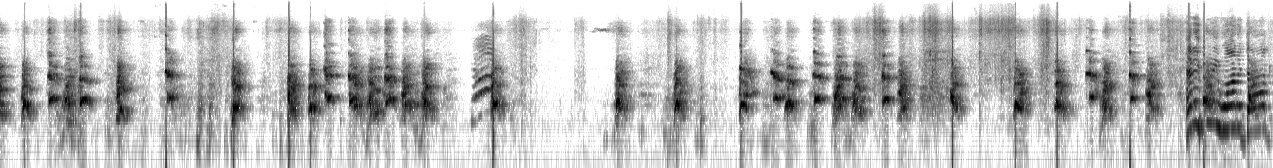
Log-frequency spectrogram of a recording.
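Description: Several dogs bark and yip in quick bursts, loud and close, with short whimpers mixed in and brief pauses between volleys.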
